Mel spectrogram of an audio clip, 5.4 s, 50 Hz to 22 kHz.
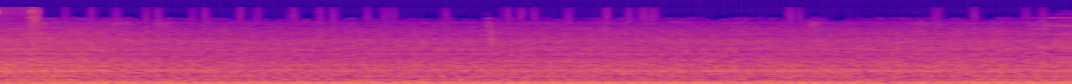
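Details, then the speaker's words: Peugeot 605 cabin at 110 km/h motorway cruise: steady low road and engine rumble, even, no knocks or whines; noise acceptable, though owner says engine gets loud and vibrates from 120 upward. "Pour vous donner une idée du niveau sonore, je vous ai préparé quelques séquences. À 110, c'est tout à fait supportable."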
